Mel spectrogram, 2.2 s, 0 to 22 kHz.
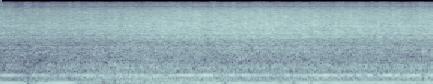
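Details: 1950 Chevy cabover, LS-swapped V8, first start after VATS anti-theft delete: deep, even rumble picks up cleanly on a quick throttle tap and settles back, no knocks or misses; gauge maxed at 130 PSI oil pressure, sensor suspected bad.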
